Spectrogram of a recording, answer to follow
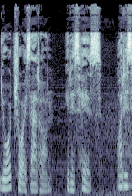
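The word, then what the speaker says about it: Atton: It is not your choice, Aton. It is his. What is it you wish to do? Aton, I'm supposed to emphasize the second syllable there. I'm not comfortable with that. Aton is fine.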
